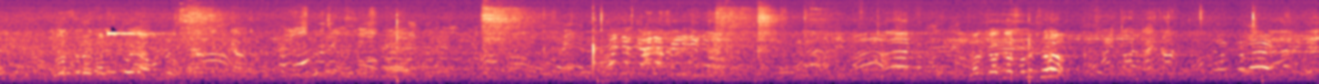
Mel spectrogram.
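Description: Players call and shout to each other across an open field.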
